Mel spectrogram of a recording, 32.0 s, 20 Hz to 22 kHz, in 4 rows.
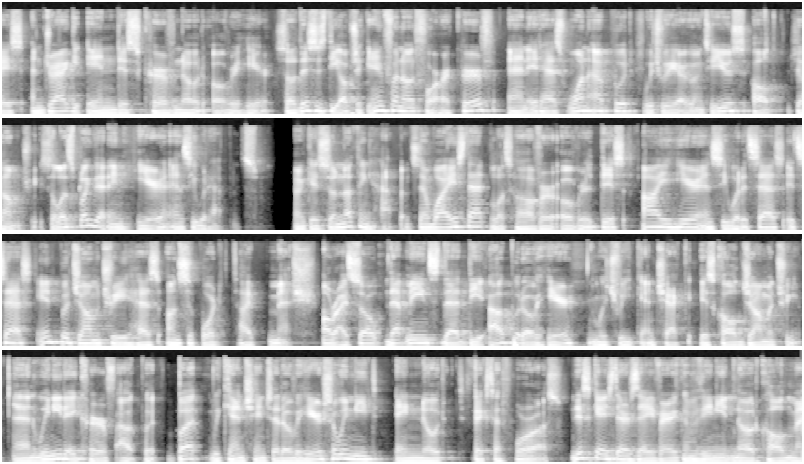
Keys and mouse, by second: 0.1-1.4 drag, 3.4 shift+middle click, 5.9 middle click, 6.7 click, 7.5-9.2 drag, 24.0 shift+middle click, 25.3 shift+a.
